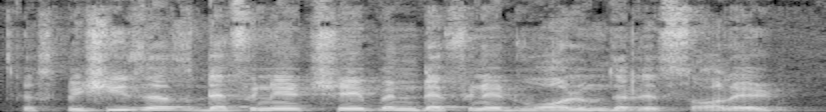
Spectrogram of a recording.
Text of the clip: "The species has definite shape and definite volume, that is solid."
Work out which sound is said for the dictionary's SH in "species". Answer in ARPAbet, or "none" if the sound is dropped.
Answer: SH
